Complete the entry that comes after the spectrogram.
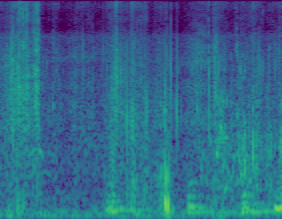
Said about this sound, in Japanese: うわこのチャプチャプ音聞こえますかねすごいですよ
